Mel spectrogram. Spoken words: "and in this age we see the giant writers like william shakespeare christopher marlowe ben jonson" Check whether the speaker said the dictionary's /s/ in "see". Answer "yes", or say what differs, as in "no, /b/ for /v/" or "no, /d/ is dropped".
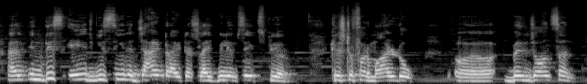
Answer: yes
